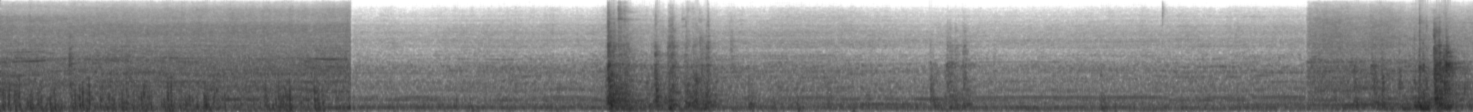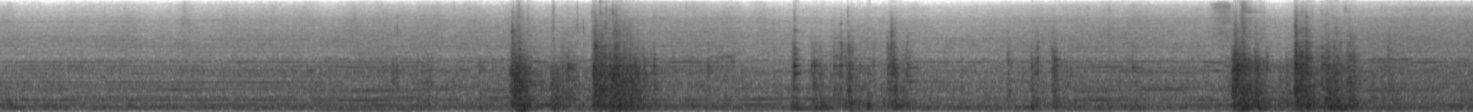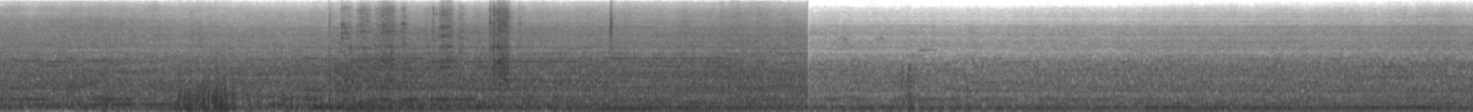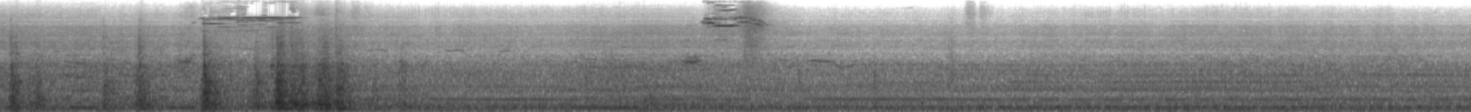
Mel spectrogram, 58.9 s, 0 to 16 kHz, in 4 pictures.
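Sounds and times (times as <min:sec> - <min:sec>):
heavy diesel engines running: 0:00.0 - 0:58.9.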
